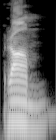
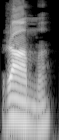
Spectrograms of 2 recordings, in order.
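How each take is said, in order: First: It is said the Hindi way. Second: It is said the Sanskrit way. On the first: "Hindi pronunciation" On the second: "Sanskrit pronunciation"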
